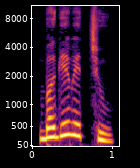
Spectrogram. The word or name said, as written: ಬಗೆವೆಚ್ಚು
